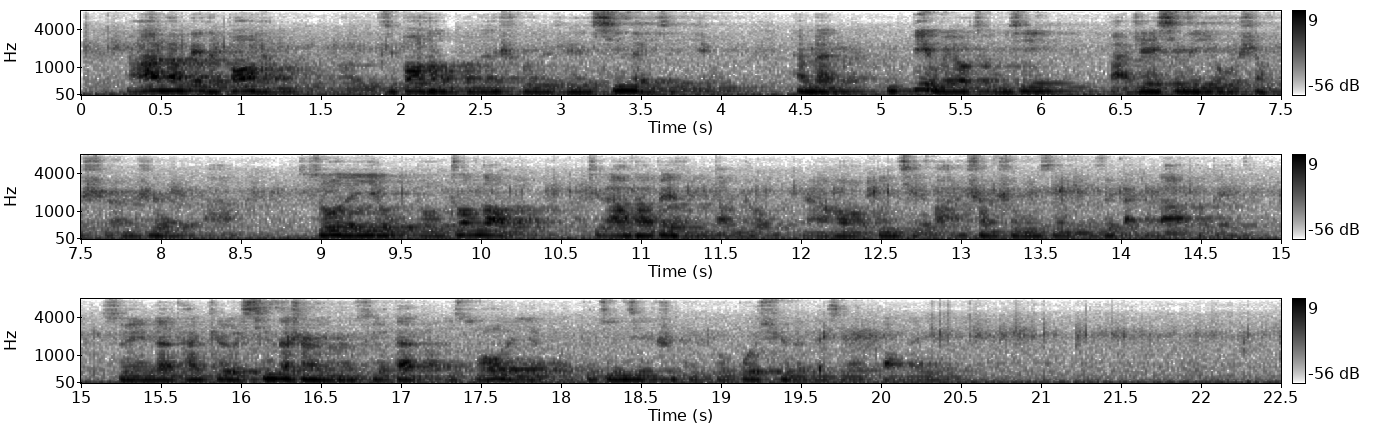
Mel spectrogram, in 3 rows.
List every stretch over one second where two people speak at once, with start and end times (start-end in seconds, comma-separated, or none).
none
